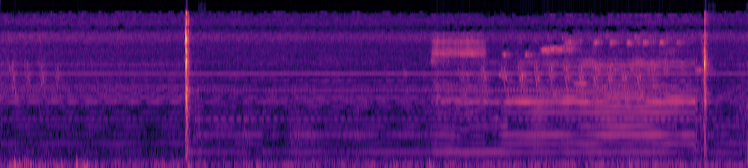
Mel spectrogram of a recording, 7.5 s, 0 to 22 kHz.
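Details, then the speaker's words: Mercedes SL600 with overhauled throttle body (motor brushes, wiring, connector, shaft bolt), ignition on, engine off, driver's side unit: sharp click, short steady motor whir, closing click; throttle body self-test cycling normally. "the first thing is we want to check with the ignition on engine off to see for throttles are active so here is the noise from the driver's side"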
